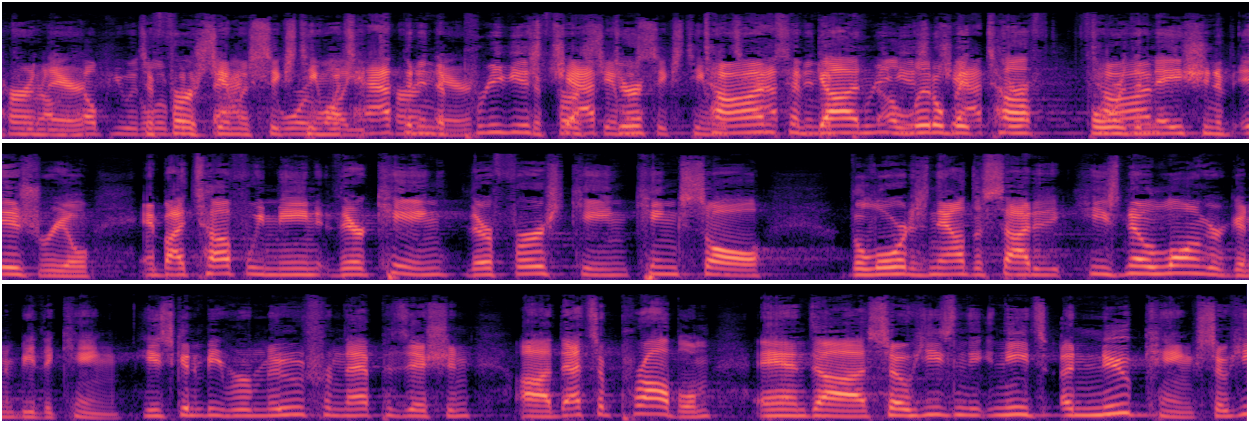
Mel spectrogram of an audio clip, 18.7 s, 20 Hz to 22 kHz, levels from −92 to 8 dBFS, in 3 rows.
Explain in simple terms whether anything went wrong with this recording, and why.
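From the very start until 5.8 s, the sound has a doubled audio track: a second copy of the same audio plays along about two seconds behind the first, a little quieter. This likely happened because the sound was picked up twice, once through a slower route. Unlike an echo or a room's reverberation, the copy doesn't fade away or sound roomy; it stays clear and then cuts off abruptly at 5.8 s.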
